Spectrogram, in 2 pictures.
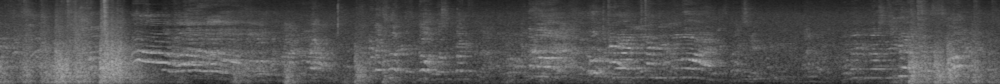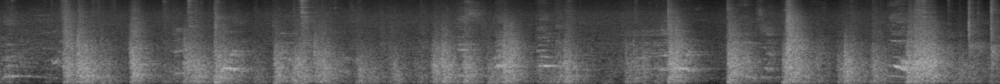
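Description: Wrestlers thud onto a ring mat.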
